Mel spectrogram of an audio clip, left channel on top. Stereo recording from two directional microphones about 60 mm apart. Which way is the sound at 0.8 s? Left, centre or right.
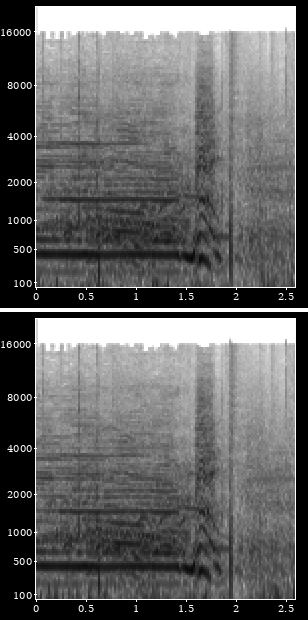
Left.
